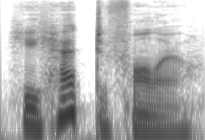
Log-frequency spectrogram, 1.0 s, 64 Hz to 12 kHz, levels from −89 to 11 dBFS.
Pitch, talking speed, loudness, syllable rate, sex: 100 Hz, 235 wpm, -21 LUFS, 5.4 syllables/s, male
